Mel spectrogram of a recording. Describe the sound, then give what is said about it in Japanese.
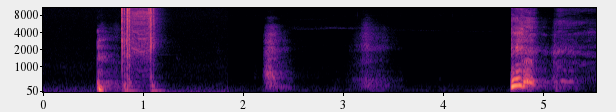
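A camera shutter clicks while taking a wedding photo, a sharp mechanical burst in near silence, followed by a few faint, breathy sounds. “じゃあ、結婚式の記念に一枚。カメラ見て笑って。”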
